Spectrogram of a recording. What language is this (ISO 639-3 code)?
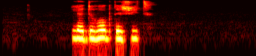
ckb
